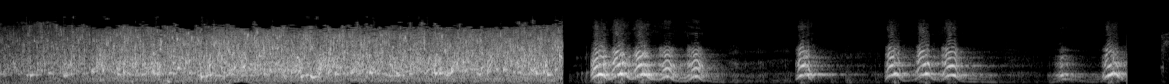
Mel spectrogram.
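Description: A steady dense noise that cuts off suddenly about halfway through, followed by a dog barking in four short bouts of quick yips.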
